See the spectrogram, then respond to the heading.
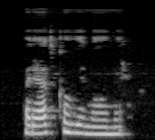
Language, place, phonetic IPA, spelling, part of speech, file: Russian, Saint Petersburg, [pɐˈrʲatkəvɨj ˈnomʲɪr], порядковый номер, noun, LL-Q7737 (rus)-порядковый номер.wav
- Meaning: 1. index number, serial number 2. atomic number (number of protons)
